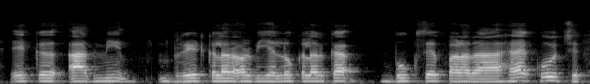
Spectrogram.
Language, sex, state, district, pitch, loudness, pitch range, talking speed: Hindi, male, Jharkhand, Deoghar, 145 Hz, -18 LUFS, 140-150 Hz, 140 wpm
